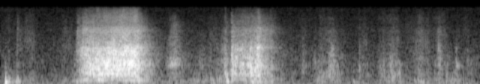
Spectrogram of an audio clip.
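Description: A sewn dress being pulled and adjusted on a dress form: two bursts of fabric rustling, the louder about a second in and lasting nearly a second, the second shorter about three seconds in, with small rustles between.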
